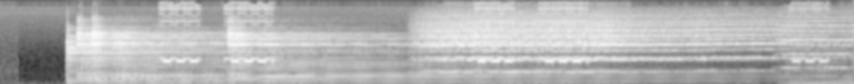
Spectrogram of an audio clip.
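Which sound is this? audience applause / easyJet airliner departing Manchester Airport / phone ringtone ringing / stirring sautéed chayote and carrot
phone ringtone ringing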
